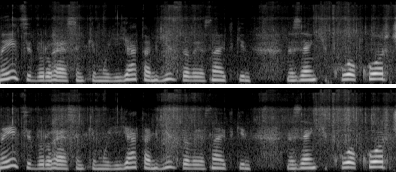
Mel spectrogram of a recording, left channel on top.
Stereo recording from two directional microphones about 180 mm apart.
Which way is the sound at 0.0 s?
25° left (ahead or behind).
